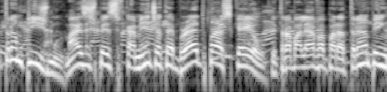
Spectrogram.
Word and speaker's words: Parscale: E eu fui pesquisar a da pronúncia do nome do cara e vi uma entrevista dele mesmo falando Brad Parscale.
